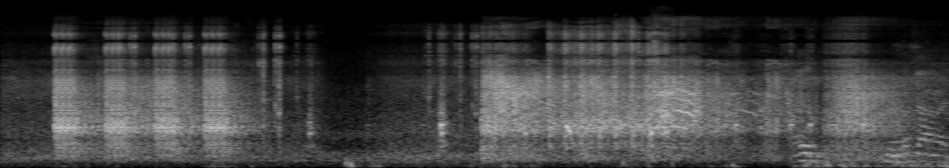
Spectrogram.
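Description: Rapid bursts of gunfire in the mobile game Mini Militia crackle loudly in volleys, with brief pauses between rounds and a busy electronic background throughout.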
